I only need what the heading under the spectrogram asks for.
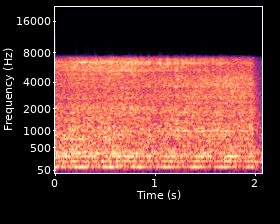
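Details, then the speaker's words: HP LaserJet Pro M402dn during a test print: loud, steady rasping grind throughout the print cycle that drops away when printing ends, though prints come out fine; the grind points to worn, flattened teeth on a rear drive gear. "এই দেখেন, ঘর ঘর শব্দ করতেছে,"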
